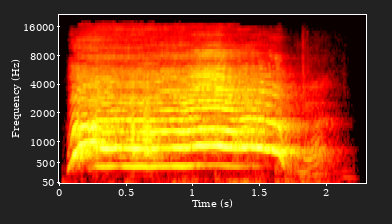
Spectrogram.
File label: Scream Ringtone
